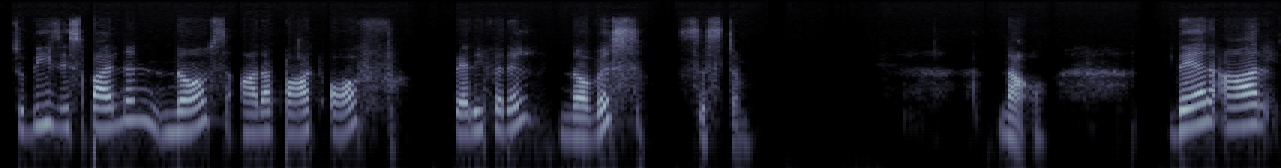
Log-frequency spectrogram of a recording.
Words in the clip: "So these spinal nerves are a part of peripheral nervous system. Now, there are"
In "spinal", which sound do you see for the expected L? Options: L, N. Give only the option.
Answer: N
